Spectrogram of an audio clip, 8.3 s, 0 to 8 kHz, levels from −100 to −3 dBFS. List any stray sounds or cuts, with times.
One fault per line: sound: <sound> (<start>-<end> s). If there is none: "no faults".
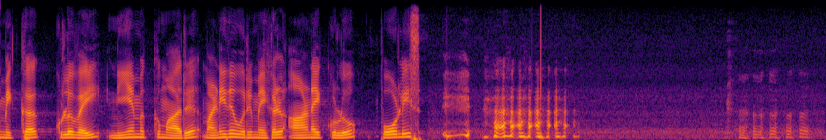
sound: laugh (4.4-5.8 s)
sound: laugh (7.1-8.2 s)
